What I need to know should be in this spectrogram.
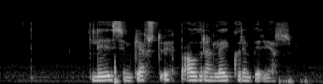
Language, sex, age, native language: Icelandic, female, 40-49, Icelandic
